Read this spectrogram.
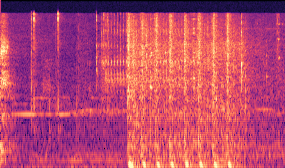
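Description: Rapid gunshots fire in quick succession.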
